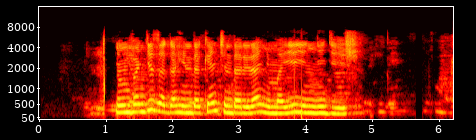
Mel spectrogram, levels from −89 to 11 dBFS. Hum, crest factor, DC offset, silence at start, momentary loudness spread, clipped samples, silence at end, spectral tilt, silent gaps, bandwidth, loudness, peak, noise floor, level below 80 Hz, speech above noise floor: none; 14 dB; under 0.1%; 0.8 s; 22 LU; under 0.1%; 0 s; -5 dB/octave; 5.67-5.75 s; 7.4 kHz; -14 LUFS; -2 dBFS; -66 dBFS; -52 dBFS; 53 dB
